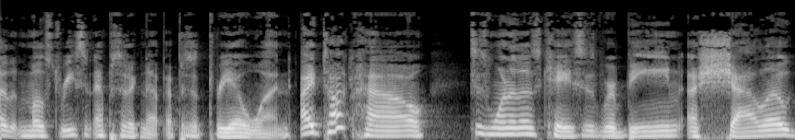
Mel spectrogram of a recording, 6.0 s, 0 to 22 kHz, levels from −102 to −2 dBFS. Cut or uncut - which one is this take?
cut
